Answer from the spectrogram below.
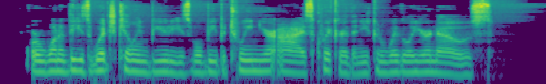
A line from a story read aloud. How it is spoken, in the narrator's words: he growls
